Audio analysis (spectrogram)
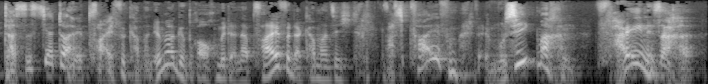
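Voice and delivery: laut, mit Lachen, hoch begeistert; begeistert lachend. Acted. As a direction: freut sich wie ein Kind über die Pfeife. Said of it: "rief es aus". (Ofenmichel jubelt über die gefundene Pfeife, lachend)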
